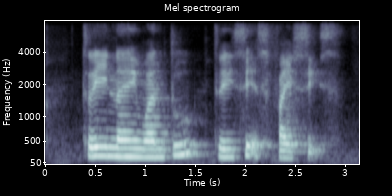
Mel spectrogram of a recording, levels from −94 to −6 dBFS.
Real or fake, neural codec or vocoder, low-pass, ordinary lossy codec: fake; codec, 16 kHz, 6 kbps, DAC; 7.2 kHz; none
